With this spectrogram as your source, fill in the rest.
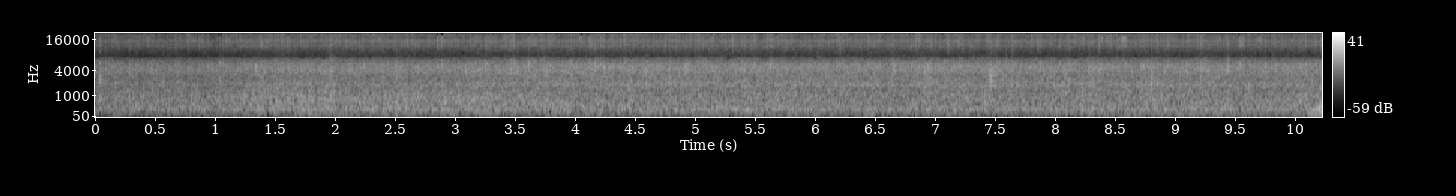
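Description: Heavy, steady rain pours down during a prolonged downpour in Comilla, a dense continuous hiss with no pauses, close and loud throughout.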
